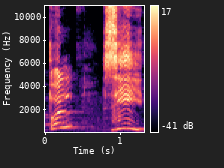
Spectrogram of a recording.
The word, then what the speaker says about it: तुलसी: तुल, देखो तुल, ता में छोटा मत तू और ल तुल सी तुलसी, बूढ़ी या बुढ़िया का हाथ पकड़ कर लाया था।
